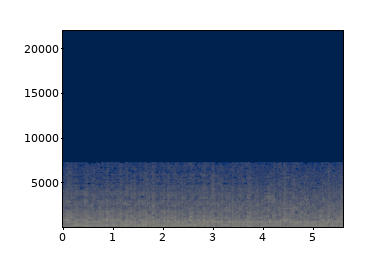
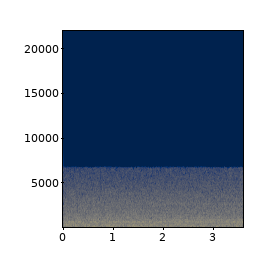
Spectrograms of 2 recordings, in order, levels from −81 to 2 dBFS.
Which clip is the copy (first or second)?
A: first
